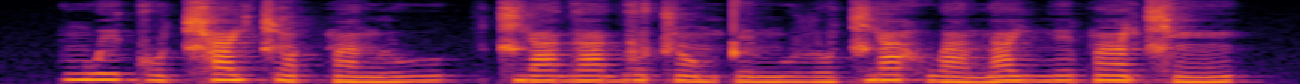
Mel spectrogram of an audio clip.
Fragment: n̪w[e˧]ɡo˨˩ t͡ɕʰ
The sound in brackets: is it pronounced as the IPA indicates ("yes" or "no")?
no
